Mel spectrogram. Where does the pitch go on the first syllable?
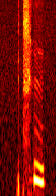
falling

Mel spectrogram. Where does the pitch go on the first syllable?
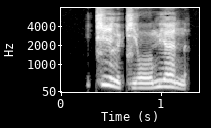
falling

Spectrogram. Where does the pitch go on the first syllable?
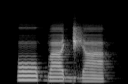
high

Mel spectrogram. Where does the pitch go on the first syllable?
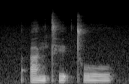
low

